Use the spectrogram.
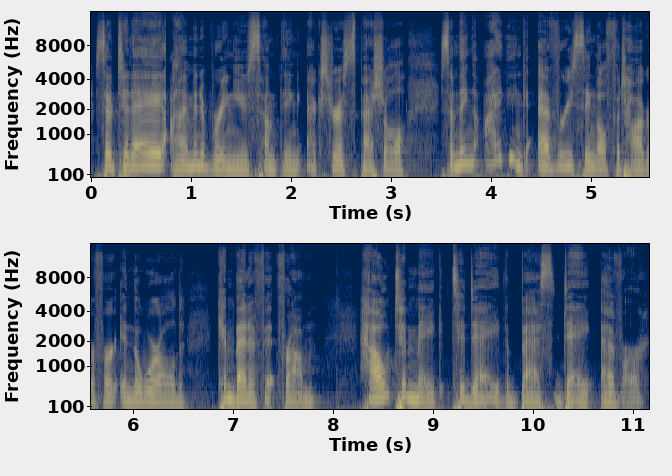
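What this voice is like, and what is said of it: Slightly hoarse, weakened voice. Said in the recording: “I've lost my voice a little bit.”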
